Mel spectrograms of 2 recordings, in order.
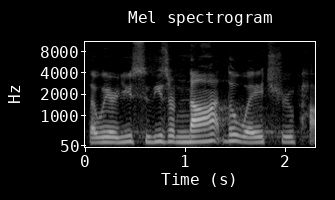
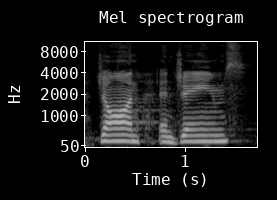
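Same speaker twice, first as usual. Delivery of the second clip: ordinary delivery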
